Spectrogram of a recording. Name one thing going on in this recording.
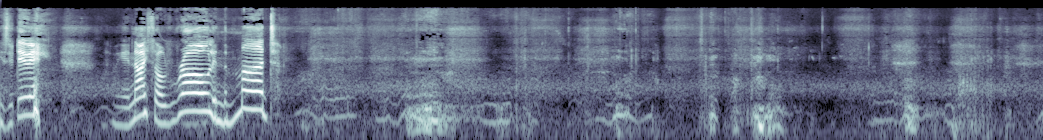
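A horse rolls on its back on soft earth.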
